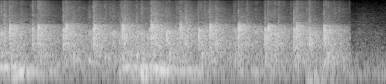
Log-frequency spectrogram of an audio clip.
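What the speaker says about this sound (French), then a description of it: "sous nos applaudissements, et on encourage M. Constantin" Audience at a student youth forum breaking into applause, a dense steady burst of clapping lasting a few seconds before stopping abruptly.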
